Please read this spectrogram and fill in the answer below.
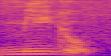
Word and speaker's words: Mego: look at migo or mego or whoever you want to pronounce it but you know reliably informed because pronounced migo now recently uh migo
